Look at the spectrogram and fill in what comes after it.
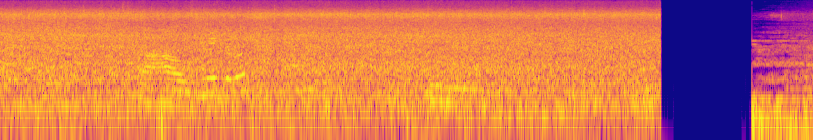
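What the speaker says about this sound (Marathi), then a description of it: "पाऊस छान पडायला सुरुवात झाली" Heavy monsoon rain pours in a steady, even hiss that fills the surroundings, with faint voices underneath. It cuts out to a short silence and then resumes.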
